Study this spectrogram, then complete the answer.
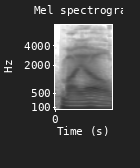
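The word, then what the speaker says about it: Maelle: Mael, right. That's how you pronounce it.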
